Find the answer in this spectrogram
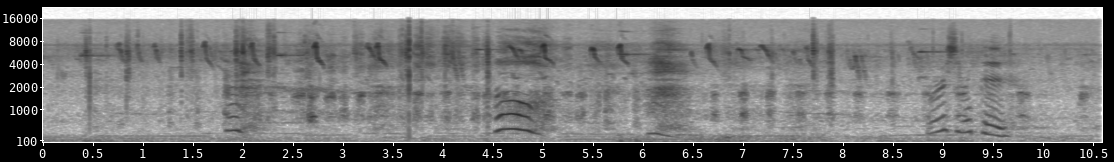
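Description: A leashed dog making short whining cries that rise and fall in pitch, a few seconds apart, with a woman's wordless voice among them.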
